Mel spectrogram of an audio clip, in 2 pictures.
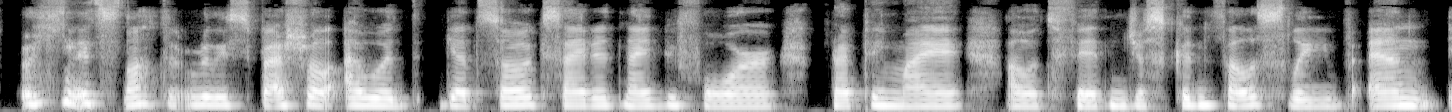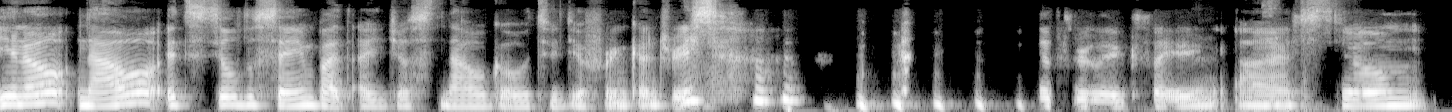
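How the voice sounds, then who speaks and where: Brief: Russian-born woman, thirties, relaxed podcast guest, laughs often, loose non-native grammar. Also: mid-range voice. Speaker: podcast guest, photographer and traveler. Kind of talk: casual interview chat.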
